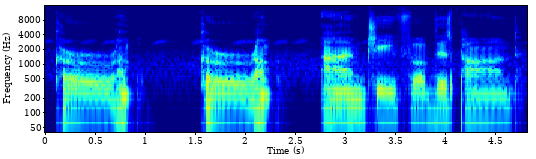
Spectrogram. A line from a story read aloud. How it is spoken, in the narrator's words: croaked a very large bullfrog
